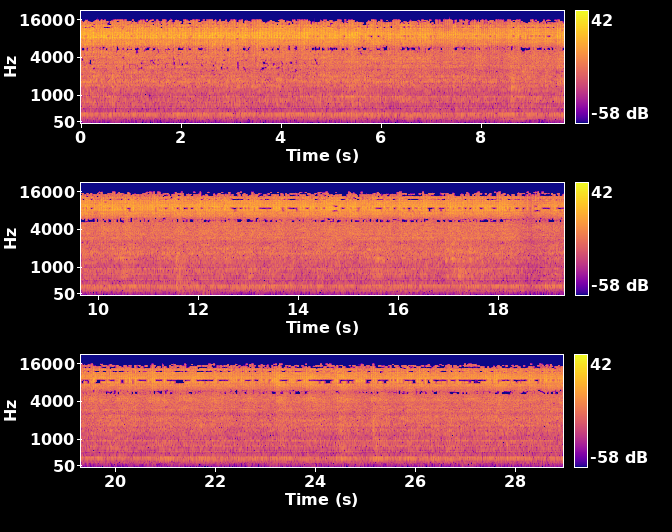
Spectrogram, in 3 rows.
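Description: A motor running steadily, a constant hum with a high whine over it, dipping briefly about 18 seconds in.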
